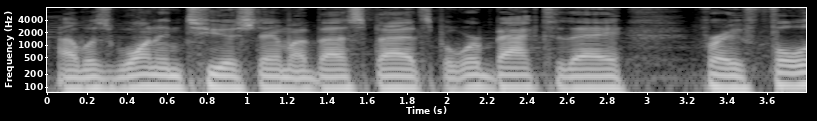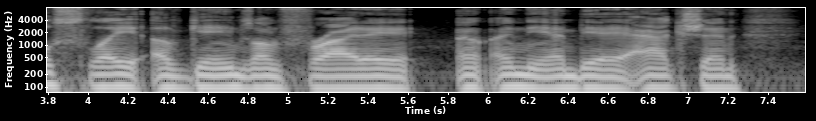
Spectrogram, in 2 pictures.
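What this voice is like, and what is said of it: Strained voice recovering from voice loss. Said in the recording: “As you can tell, I did lose my voice on Thursday”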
